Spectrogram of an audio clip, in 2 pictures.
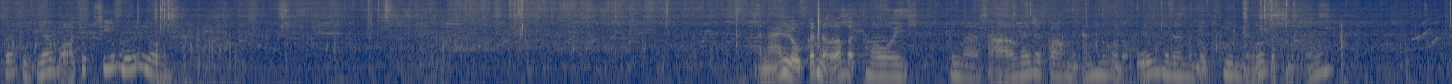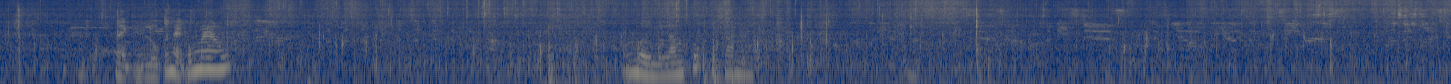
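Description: Water bubbles at a rolling boil.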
